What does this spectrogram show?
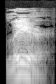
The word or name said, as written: leer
